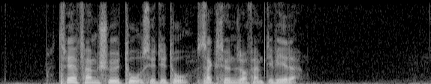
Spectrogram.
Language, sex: Norwegian, male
